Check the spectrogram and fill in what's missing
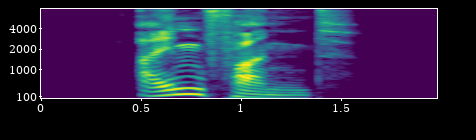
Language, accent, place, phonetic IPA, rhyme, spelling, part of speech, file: German, Germany, Berlin, [ˈaɪ̯nˌfant], -aɪ̯nfant, einfand, verb, De-einfand.ogg
- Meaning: first/third-person singular dependent preterite of einfinden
